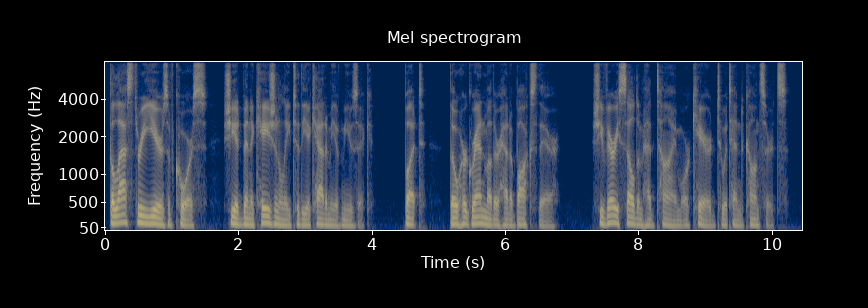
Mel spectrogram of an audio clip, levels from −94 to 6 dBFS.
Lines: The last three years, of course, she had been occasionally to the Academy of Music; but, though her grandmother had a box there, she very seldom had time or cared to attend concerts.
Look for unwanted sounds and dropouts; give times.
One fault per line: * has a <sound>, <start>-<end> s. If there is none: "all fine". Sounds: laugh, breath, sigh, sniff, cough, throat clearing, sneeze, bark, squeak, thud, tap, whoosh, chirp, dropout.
all fine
